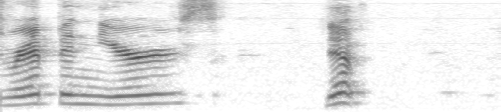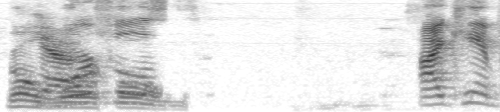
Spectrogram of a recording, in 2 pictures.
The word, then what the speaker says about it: Warfels: Warfels. I can't pronounce know it, about so that. whatever it is, it is. Sorry. Oh, Just say war and then full.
